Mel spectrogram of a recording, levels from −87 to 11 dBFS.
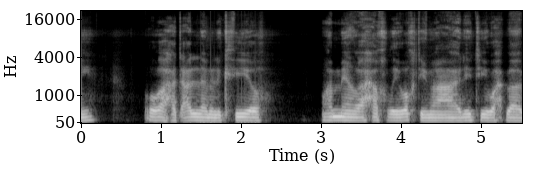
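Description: From 1.32 s to 2.95 s, the speech carries a fine, regular ticking that blurs into a low buzz near 23.4 Hz. This is a filter restarted on every block. The filter loses its memory at each block boundary and starts again from silence. Each restart leaves a small transient. The tick rate fits a 2048-sample block. The ticks grow louder as the speech grows louder and fade when it quietens.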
